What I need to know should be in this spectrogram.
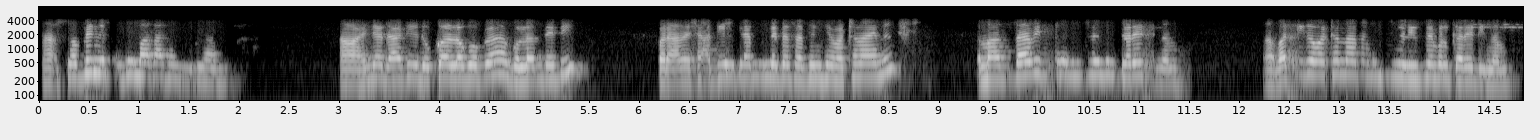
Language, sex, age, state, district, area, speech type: Sindhi, female, 45-60, Gujarat, Kutch, urban, conversation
